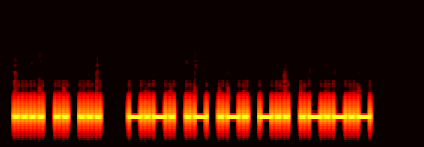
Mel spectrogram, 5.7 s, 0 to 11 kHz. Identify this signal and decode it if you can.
Morse code, heard as a keyed tone, about 22 wpm, 700 Hz. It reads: HIS CARD.
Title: Sentences from Top 1000 Words - Review Part 4 - 22wpm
